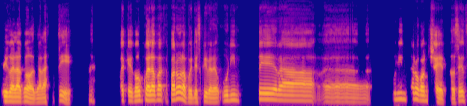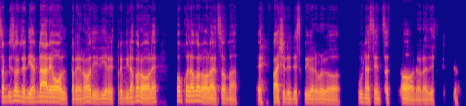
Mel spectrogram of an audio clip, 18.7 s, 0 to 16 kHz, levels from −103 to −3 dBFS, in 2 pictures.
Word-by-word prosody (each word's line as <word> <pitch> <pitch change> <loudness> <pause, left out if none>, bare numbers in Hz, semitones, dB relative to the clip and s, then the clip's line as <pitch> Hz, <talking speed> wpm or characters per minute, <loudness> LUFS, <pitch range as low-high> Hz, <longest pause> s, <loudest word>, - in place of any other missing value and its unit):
di 125 -1 +3
quella 115 -1 +6
cosa 95 -5 +2
la 105 -3 -1
sì - - -3 0.9
perché 125 - -2
con 130 +2 +2
quella 145 0 +7
pa 150 0 +1
parola 175 +4 +5
puoi 105 -2 -1
descrivere 105 -1 -1
un'intera 140 -1 -1
uhm, 105 0 -8 0.5
un 170 0 -7
intero 170 0 -2
concetto 135 -8 0
senza 130 +2 -1
bisogno 120 -1 -2
di 110 +1 0
andare 115 +1 +5
oltre, 90 -5 +2
no, 115 +3 +2
di 95 -3 -4
dire 95 0 -3
3000 100 +2 -4
parole, 105 -4 +2 0.3
con 135 -1 -2
quella 130 0 +2
parola, 105 -8 +4
insomma, 85 -3 -4 0.4
è - - -5
facile 90 -1 +1
descrivere 90 0 -4
proprio 80 -4 -4 0.4
una 100 -3 -2
sensazione, 80 -3 -2
una 80 +1 -5
descrizio 80 -1 -12
110 Hz, 125 wpm, -25 LUFS, 95-135 Hz, 0.9 s, quella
